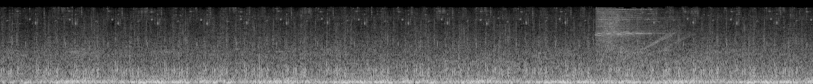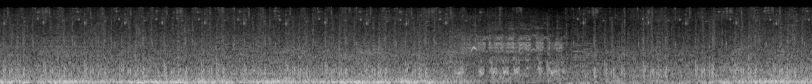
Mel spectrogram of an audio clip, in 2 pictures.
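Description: A horse gallops with steady thudding hoofbeats.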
